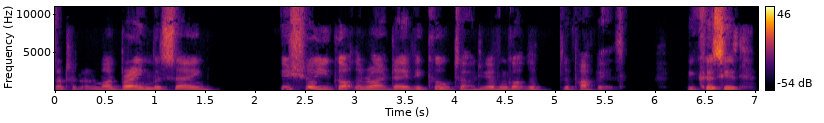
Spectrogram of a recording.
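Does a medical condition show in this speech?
Yes: Parkinson's disease; diagnosed by neurologist in Malaysia around age 60.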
